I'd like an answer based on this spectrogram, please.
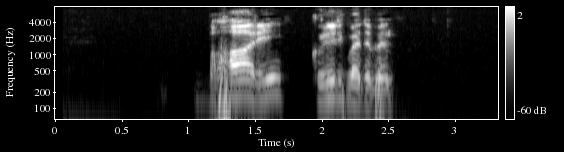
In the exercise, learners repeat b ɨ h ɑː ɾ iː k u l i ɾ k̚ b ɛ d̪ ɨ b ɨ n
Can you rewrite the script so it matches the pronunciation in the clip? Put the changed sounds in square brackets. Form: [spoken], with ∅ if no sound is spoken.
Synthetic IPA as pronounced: b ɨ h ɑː ɾ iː k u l i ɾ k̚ [v] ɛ d̪ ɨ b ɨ n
